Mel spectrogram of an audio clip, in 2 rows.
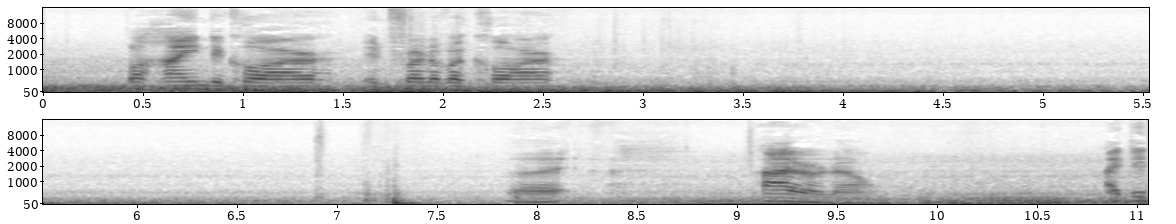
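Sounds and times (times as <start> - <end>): engine and road rumble: 0.0 - 11.0
short low thump: 6.8 - 7.7.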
